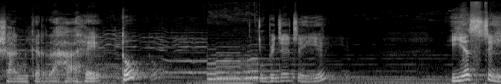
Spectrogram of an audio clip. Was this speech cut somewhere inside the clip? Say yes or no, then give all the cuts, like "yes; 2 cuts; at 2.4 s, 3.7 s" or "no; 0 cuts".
yes; 1 cut; at 2.0 s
